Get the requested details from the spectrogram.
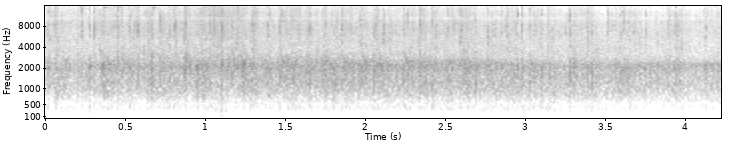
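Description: An audience at a church sermon applauds steadily, a dense wash of clapping that holds at an even level for the whole stretch without a break or any voices rising above it.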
